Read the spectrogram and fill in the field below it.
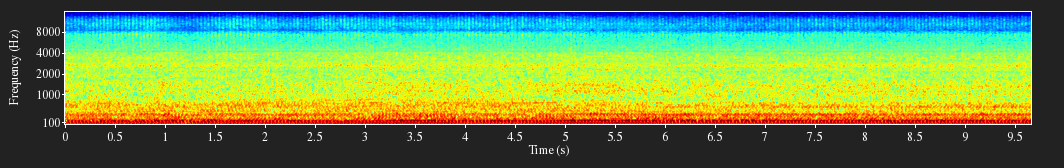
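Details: Small single-cylinder engine after a conversion, running after priming with fuel shutoff opened: steady fast chug, even firing, no knocks or misses; runs fine.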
